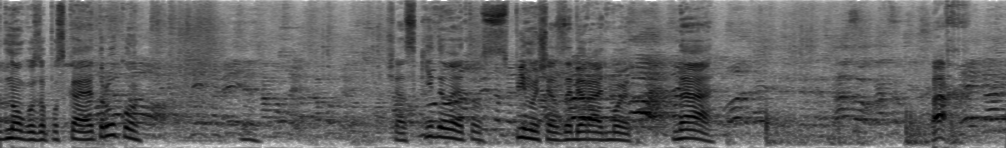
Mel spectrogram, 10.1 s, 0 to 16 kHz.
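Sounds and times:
faint voices in a large hall: 0.0 - 10.0.

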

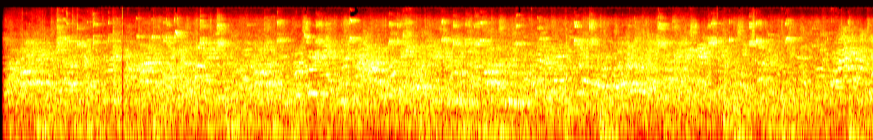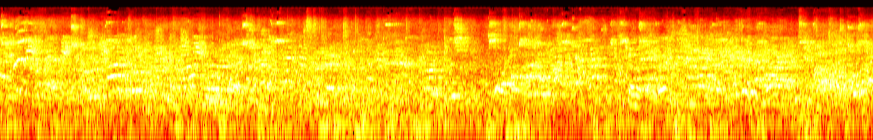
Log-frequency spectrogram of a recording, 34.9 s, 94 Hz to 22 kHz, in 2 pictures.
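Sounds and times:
spectators chattering and calling: 0.0 - 34.9.

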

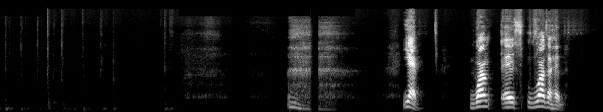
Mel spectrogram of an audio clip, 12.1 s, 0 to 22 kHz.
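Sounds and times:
man sighing: 5.8 - 7.0.

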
